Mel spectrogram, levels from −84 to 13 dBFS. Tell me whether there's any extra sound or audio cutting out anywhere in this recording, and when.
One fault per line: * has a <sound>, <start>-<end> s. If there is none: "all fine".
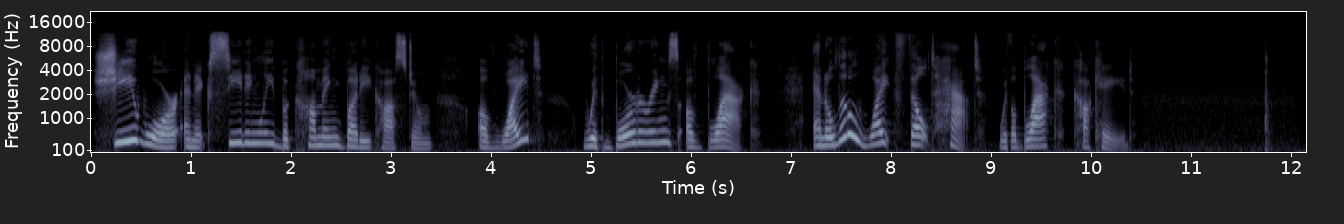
* has a tap, 11.7-12.0 s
